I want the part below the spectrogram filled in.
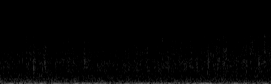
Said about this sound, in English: you start listening to the final raindrops hitting the roof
